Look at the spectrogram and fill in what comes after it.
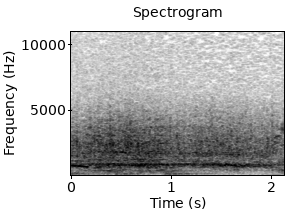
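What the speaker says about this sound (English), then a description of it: "De Gaulle, shouted the crowds." A large crowd in Algeria shouting for de Gaulle, a dense, steady roar of massed voices that holds loud throughout with no pause.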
